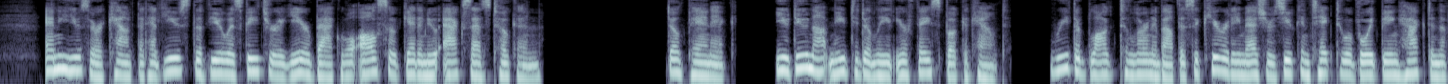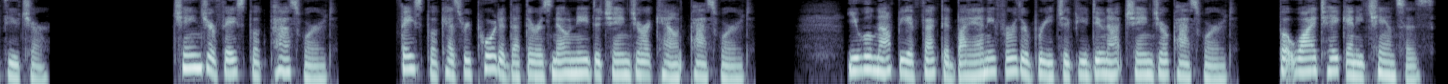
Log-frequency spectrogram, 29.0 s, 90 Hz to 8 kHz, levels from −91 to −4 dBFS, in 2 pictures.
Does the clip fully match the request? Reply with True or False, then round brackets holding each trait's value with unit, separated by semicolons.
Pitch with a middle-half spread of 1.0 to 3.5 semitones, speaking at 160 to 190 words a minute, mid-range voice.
True (2.9 semitones; 180 wpm; 150 Hz)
